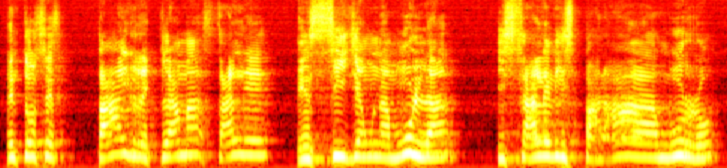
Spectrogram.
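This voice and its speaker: A male pastor delivers an emphatic sermon and keeps calling out to his congregation. His voice sits high and bright. The mic picks him up from a distance in the sanctuary. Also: flat delivery, slow, big-room sound.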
